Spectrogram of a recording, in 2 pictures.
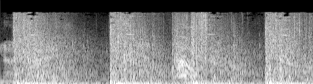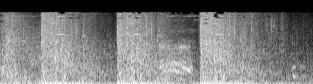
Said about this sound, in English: I shot a cockroach, not realizing that the super mutant was literally right beside him.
